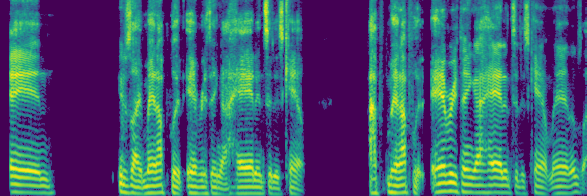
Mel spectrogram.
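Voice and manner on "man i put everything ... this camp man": pained voice, on the edge of tears. Retelling a fighter's words after he weighed in: imitating Ammo Williams near tears. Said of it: "was almost in tears".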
